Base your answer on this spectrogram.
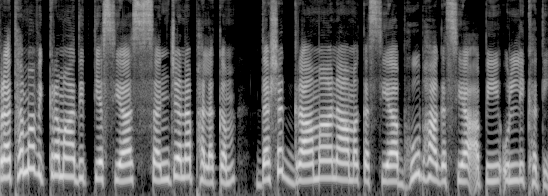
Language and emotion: Sanskrit, neutral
